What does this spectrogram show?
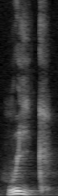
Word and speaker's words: Reek: to remember his name reek my name is reek it rhymes with weak and we see this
